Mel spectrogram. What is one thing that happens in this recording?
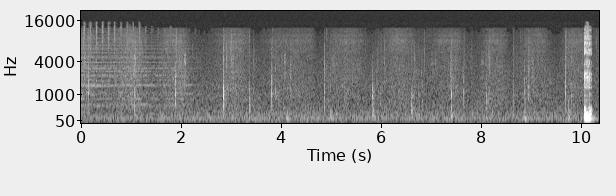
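Footsteps tap softly across a wooden floor.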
